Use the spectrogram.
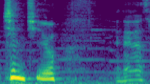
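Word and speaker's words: Chinchou: They don't call it Chinchow, they call it Chinchu.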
